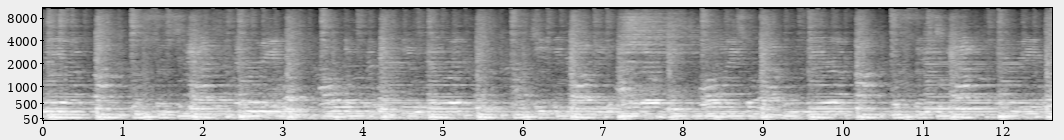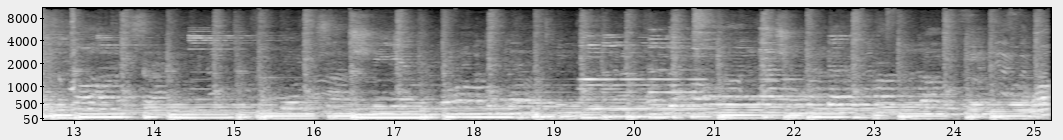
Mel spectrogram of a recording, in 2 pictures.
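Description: Live band playing a song: a singer over electric bass, a drum kit and guitar, with regular drum hits and a prominent bass line, amplified through the stage sound system.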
